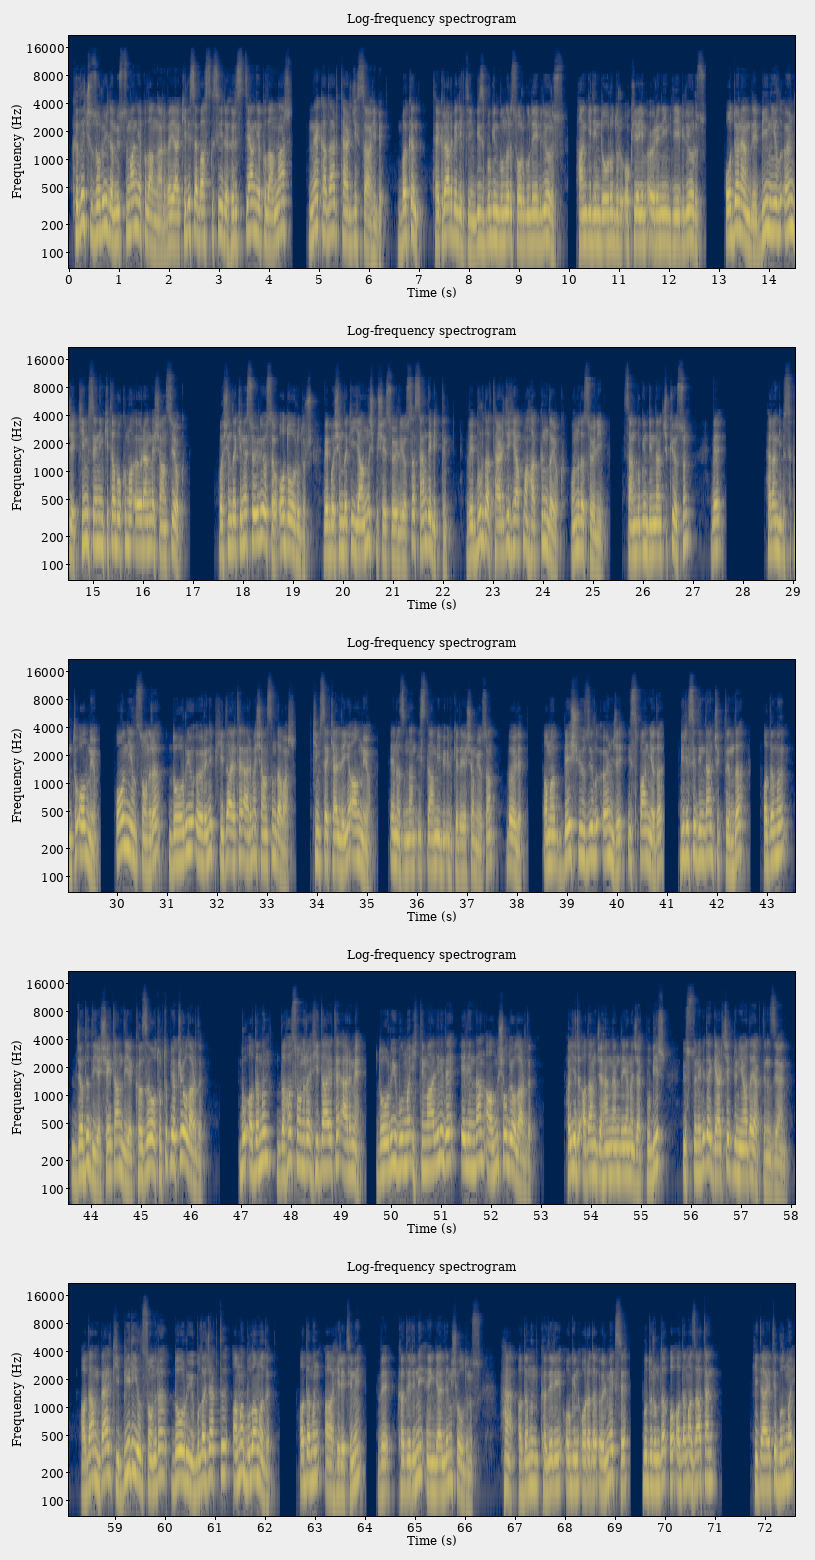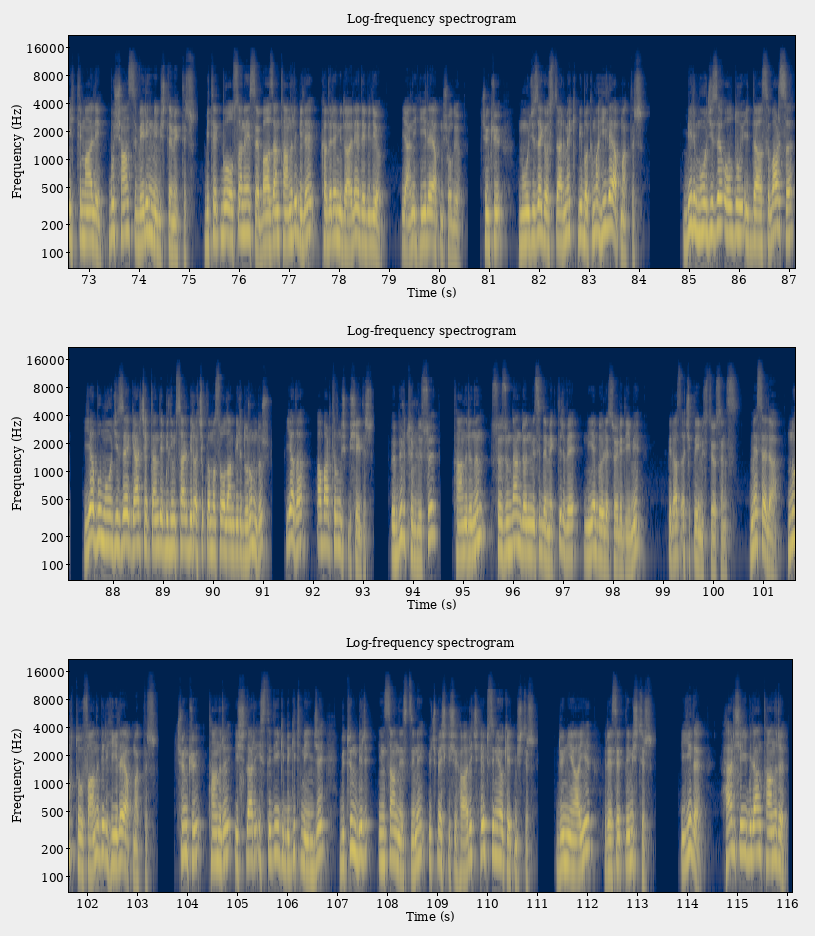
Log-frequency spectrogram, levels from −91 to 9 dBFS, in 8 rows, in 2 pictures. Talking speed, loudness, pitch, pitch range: 130 wpm, -17 LUFS, 145 Hz, 130-165 Hz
